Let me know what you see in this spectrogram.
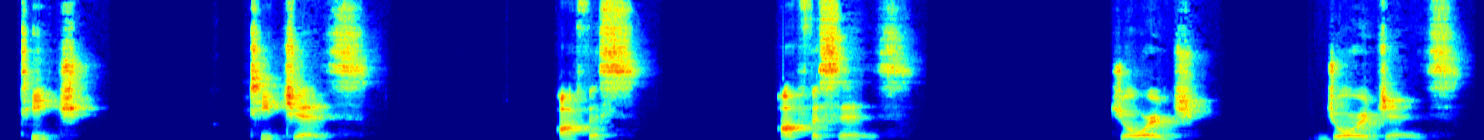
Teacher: So we add the schwa and then the Z consonant sound.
